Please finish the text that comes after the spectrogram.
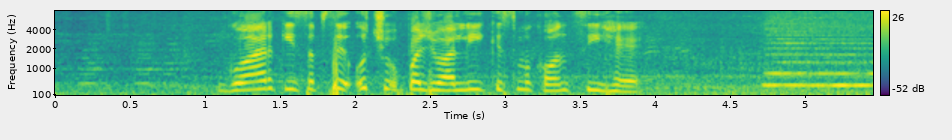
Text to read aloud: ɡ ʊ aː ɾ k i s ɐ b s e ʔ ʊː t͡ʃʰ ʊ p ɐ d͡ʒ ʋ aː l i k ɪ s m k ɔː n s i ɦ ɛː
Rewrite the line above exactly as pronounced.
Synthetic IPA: ɡ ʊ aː ɾ k i s ɐ b s e ʔ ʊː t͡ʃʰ ʊ p ə d͡ʒ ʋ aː l i k ɪ s m k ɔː n s i ɦ ɛː

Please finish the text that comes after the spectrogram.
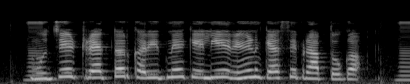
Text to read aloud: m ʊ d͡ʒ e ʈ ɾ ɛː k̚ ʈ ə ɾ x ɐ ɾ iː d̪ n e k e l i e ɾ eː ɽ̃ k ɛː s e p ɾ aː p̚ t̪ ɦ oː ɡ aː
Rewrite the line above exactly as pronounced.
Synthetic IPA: m ʊ d͡ʒ e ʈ ɾ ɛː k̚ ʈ ə ɾ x ɐ ɾ iː d̪ n e k e l i e ɾ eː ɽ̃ k ɛː s e p ɾ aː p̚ t̪ ɦ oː ɡ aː

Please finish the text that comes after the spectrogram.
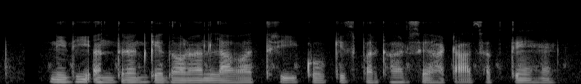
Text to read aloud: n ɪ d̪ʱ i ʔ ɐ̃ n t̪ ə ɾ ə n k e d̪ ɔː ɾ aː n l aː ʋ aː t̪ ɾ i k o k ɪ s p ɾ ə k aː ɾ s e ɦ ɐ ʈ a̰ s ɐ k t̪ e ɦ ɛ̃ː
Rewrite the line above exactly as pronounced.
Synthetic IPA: n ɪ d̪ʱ i ʔ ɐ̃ n t̪ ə ɾ ə n k e d̪ ɔː ɾ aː n l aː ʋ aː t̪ ɾ i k o k ɪ s p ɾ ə k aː ɾ s e ɦ ɐ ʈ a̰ s ɐ k t̪ e ɦ ɛ̃ː

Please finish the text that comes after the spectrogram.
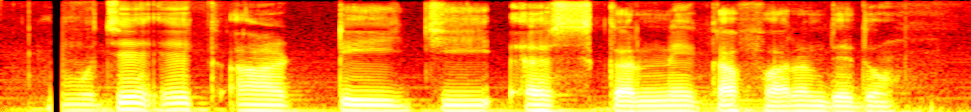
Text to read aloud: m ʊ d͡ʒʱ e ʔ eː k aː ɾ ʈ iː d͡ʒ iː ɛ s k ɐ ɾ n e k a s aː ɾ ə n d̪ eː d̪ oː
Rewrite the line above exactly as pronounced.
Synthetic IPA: m ʊ d͡ʒʱ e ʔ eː k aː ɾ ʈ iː d͡ʒ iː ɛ s k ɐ ɾ n e k a f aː ɾ ə m d̪ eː d̪ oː

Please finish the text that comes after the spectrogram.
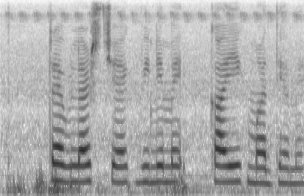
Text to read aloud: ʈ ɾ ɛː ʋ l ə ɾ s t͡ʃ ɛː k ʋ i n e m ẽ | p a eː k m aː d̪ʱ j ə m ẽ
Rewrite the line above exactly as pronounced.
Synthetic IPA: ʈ ɾ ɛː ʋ l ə ɾ s t͡ʃ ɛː k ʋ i n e m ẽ | k a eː k m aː d̪ʱ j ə m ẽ

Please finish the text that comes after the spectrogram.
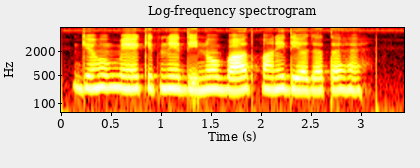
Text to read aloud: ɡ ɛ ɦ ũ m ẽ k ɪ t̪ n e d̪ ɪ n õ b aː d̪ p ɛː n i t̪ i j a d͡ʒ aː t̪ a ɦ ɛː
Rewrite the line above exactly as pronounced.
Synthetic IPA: ɡ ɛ ɦ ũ m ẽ k ɪ t̪ n e d̪ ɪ n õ b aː d̪ p aː n i d̪ i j a d͡ʒ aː t̪ a ɦ ɛː

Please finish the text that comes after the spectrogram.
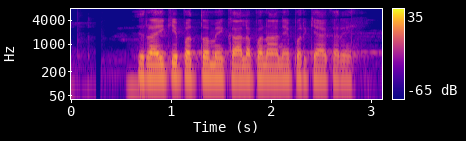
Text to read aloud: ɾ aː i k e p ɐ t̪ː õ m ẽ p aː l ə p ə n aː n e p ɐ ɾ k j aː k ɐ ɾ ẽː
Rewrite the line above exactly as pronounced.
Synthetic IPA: ɾ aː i k e p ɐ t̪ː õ m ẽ k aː l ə p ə n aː n e p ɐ ɾ k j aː k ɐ ɾ ẽː

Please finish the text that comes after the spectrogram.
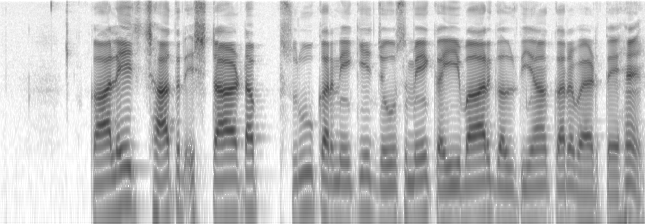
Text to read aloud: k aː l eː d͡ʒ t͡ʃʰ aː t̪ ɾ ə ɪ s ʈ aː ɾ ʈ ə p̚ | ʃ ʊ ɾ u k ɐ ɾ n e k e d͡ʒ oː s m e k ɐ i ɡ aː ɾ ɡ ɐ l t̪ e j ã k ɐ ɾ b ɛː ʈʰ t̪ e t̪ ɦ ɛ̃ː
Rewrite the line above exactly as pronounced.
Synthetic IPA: k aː l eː d͡ʒ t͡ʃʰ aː t̪ ɾ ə ɪ s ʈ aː ɾ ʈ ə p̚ | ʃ ʊ ɾ u k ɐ ɾ n e k e d͡ʒ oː s m ẽ k ɐ i b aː ɾ ɡ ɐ l t̪ i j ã k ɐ ɾ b ɛː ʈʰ t̪ e ɦ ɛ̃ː

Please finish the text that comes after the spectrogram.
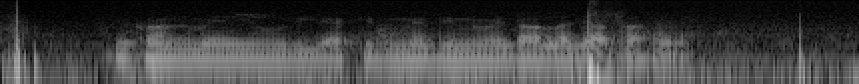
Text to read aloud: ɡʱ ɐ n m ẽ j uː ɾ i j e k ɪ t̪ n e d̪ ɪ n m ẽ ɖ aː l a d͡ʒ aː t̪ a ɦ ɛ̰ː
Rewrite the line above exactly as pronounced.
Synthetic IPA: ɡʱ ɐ n m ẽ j uː ɾ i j a k ɪ t̪ n e d̪ ɪ n m ẽ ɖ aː l a d͡ʒ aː t̪ a ɦ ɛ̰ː

